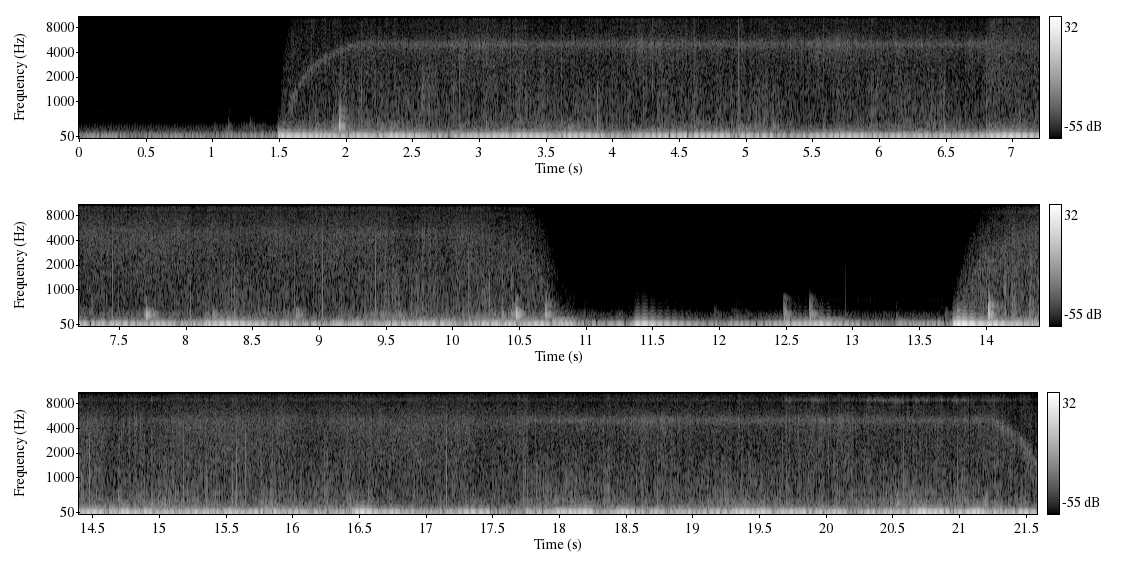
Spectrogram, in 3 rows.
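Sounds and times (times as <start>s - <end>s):
vinyl record crackle with tape echo: 1.6s - 10.8s, 13.9s - 21.5s.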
